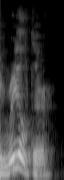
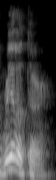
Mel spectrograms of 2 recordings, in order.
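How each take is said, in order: First: Realtor slowly as REEL-ter; careful two-beat "reel-ter" for realtor; correct pronunciation. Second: Realtor with an extra syllable, REAL-uh-ter; mispronounced realtor. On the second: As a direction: mimic the wrong realtor, "ree-luh-ter". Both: Shown as a demonstration. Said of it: "not pronouncing the word right".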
